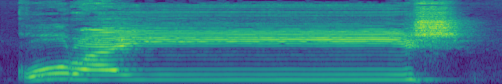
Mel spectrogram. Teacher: मद्दे लीन आरिज होने की वजह से, यानी हालत वक़फ़ में इसे हम सिर्फ लंबा करके पढ़ेंगे।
